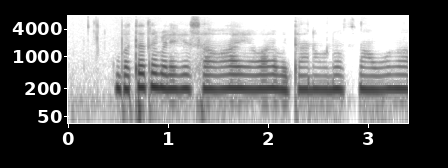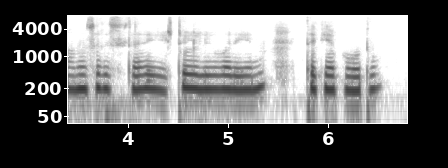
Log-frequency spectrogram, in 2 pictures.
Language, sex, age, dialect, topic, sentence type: Kannada, female, 18-24, Coastal/Dakshin, agriculture, question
